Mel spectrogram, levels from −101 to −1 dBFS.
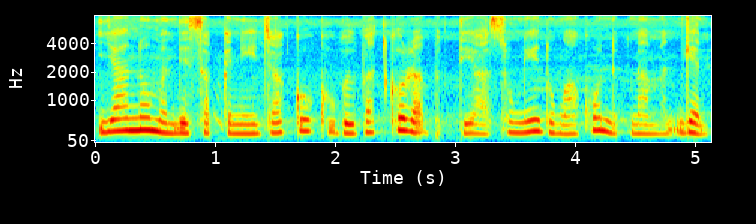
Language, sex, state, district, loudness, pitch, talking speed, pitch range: Garo, female, Meghalaya, West Garo Hills, -16 LUFS, 240 Hz, 115 wpm, 225-270 Hz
